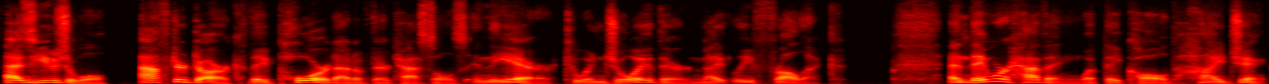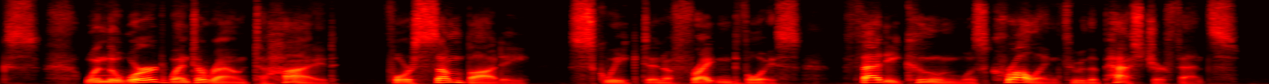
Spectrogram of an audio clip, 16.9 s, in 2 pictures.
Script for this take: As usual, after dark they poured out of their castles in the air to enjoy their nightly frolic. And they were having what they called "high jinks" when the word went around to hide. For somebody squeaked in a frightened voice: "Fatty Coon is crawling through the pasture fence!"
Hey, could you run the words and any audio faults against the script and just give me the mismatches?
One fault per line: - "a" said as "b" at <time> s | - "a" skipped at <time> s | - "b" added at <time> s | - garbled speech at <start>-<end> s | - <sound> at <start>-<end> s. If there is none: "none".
- "is" said as "was" at 14.9 s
